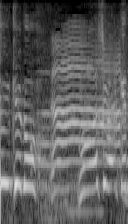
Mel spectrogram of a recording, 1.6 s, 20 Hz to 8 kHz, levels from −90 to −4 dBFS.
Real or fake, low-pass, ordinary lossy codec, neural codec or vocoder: real; none; none; none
